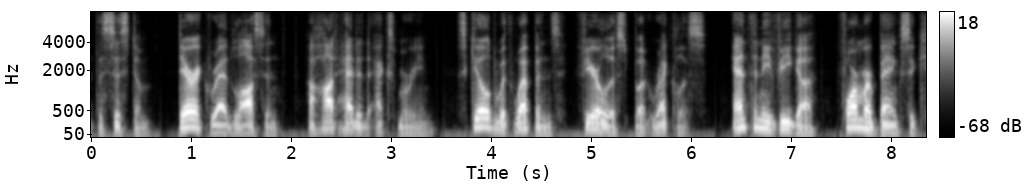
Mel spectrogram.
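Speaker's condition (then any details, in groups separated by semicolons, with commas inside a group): No condition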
